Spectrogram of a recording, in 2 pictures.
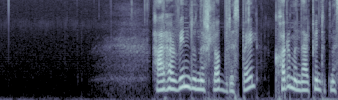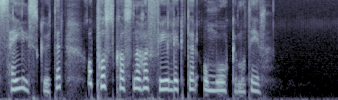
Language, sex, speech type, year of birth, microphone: Norwegian, female, read, 1969, Sennheiser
